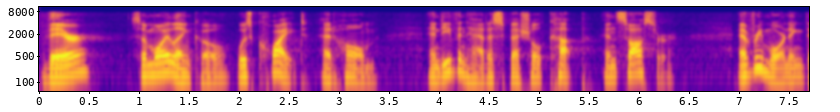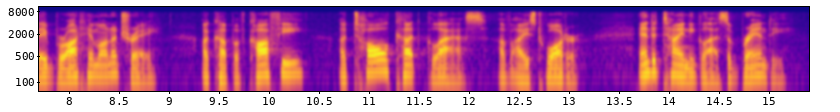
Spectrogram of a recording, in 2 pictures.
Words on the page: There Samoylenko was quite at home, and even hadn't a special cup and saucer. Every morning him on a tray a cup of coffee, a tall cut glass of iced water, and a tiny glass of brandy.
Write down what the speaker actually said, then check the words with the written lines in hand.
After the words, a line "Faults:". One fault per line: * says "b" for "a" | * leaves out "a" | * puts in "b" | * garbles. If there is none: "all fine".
There Samoylenko was quite at home, and even had a special cup and saucer. Every morning they brought him on a tray a cup of coffee, a tall cut glass of iced water, and a tiny glass of brandy.
Faults:
* says "had" for "hadn't"
* puts in "they brought"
